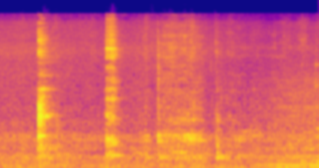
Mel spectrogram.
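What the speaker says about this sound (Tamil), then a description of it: "இப்போ இதுக்கு தேவையான ஏலக்காய் பொடி போட்டுடலாம்." Cardamom powder is stirred into makhana kheer with a few distinct clinks of a spoon against the pot, set against a soft, low simmer.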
